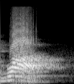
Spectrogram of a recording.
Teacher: ये दांत जो है ये जाकर के होष्ठ में टकरा रहा है, सीधे स्पर्श कर रहा है, इसीलिए क्या कहते हैं इसको, दंतोष्ठ, दांत और होठ से टकराने वाला।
